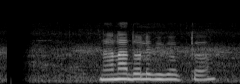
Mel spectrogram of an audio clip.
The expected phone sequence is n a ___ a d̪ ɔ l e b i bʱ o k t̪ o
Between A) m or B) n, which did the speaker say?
B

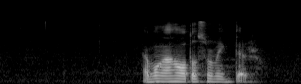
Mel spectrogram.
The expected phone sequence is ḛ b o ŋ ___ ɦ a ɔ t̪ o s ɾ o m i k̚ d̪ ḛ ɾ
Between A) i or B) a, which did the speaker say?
B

